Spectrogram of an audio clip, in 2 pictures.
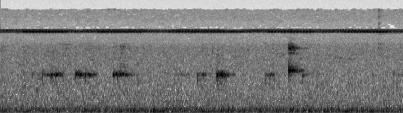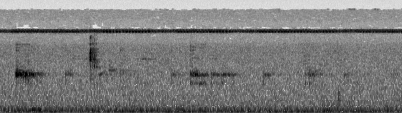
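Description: Faint short bird chirps, scattered about once a second with a couple of sharper higher calls, over a steady high-pitched insect drone.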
